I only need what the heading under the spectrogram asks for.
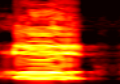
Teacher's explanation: तो देखिए, उच्च स्वर है वो आपके आता है अ, ठीक है ना। कंठ के अंतर्गत जो स्वर आता है वो आता है अ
